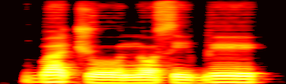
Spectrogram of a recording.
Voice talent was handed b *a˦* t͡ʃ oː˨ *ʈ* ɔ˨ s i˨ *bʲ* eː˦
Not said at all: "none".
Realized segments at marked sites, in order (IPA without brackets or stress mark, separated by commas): a˦, n, b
